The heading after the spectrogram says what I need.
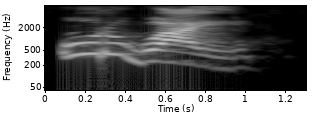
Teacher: Então temos uma semivogal U, temos uma vogal A e temos uma semivogal I. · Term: tritongo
